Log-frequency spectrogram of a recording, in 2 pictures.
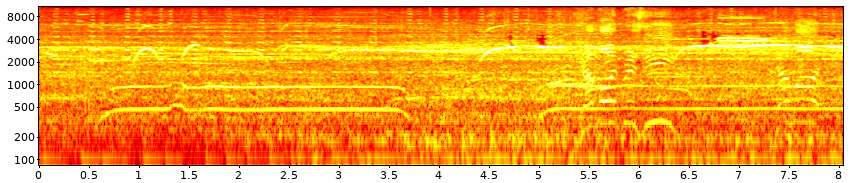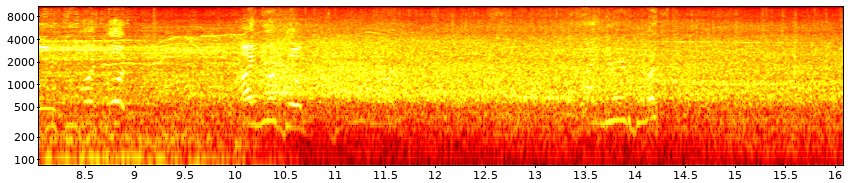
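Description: Football stadium crowd during a penalty kick: a steady din with long, held horn-like tones over it for the first eight seconds. Then a surge of crowd noise about ten seconds in, as the penalty is struck.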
